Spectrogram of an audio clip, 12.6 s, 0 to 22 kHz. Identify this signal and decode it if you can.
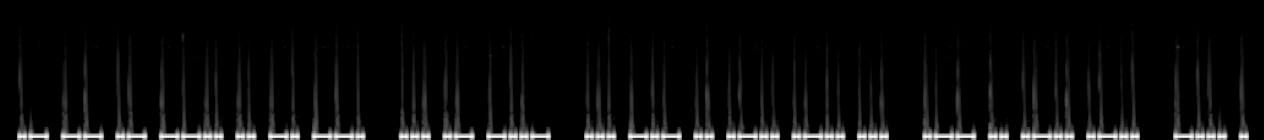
Morse code, heard as a keyed tone, about 22 wpm, 700 Hz. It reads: AMAZING SAX SKILLS WILL BE
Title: Pangram Challenge v2 - 22wpm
